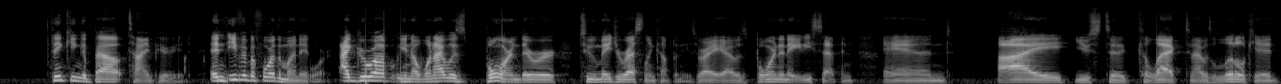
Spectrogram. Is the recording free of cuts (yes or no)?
no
